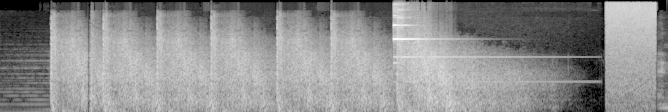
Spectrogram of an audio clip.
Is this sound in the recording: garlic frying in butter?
no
